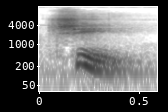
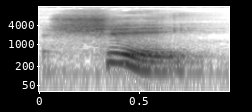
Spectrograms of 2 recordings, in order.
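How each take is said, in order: First: The word begins with a hard ch sound. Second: The word begins with a soft sh sound. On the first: The speaker calls it wrong. "not chi" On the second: The speaker calls it right. "And she"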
